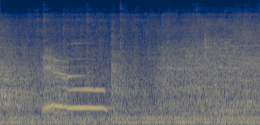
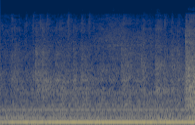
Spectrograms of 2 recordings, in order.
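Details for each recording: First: Very old garage door in motion: a sharp squeal about a second long rises over the door's rumble, from worn rollers, before the rollers are replaced. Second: Very old garage door after replacing its rollers and greasing the hinges with lithium, previously sounding awful. The opener hums steadily and evenly as the door travels, with no squeal or roller chatter; normal operation.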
